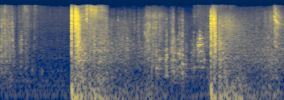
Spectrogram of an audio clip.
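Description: A tank cannon fires with a sharp, heavy boom.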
